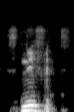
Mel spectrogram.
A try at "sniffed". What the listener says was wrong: Legal.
